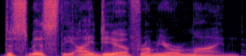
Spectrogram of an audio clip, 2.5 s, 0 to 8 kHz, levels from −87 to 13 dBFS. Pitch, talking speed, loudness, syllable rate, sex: 100 Hz, 145 wpm, -19 LUFS, 3.4 syllables/s, male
